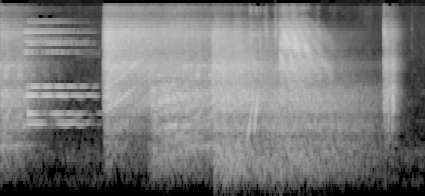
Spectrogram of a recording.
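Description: Bright game chimes ring out, followed by loud crashing attack effects.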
